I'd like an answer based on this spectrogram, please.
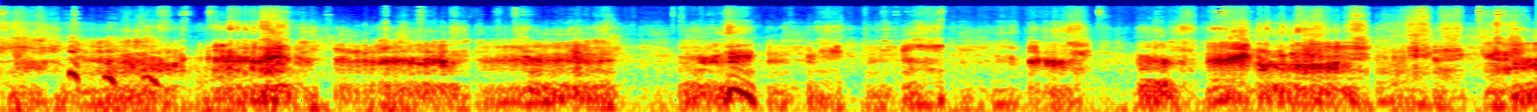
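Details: Two Staffordshire Bull Terriers, one a female, growl and grumble while playing rough together, with short bursts of noise throughout.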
